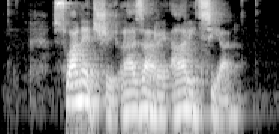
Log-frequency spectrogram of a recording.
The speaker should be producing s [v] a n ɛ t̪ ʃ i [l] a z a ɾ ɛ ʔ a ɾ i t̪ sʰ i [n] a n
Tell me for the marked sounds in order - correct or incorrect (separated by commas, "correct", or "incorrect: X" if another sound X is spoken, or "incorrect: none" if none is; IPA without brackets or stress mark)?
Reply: incorrect: w, correct, incorrect: none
